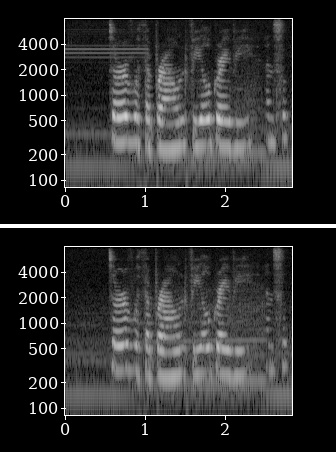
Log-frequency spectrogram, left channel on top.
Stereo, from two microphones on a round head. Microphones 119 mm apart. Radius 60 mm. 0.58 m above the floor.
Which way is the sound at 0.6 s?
55° right (ahead or behind).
